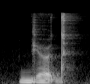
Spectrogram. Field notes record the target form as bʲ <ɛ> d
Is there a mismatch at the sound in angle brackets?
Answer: yes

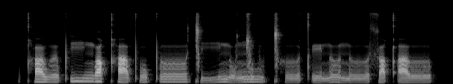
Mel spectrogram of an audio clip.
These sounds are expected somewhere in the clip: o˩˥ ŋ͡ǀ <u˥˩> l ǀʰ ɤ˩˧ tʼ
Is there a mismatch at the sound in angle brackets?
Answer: no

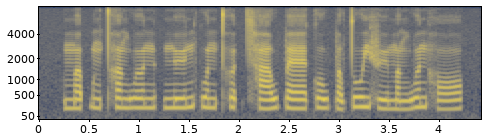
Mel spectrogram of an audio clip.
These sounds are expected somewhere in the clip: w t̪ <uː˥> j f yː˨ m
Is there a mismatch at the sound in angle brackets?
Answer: no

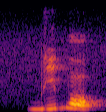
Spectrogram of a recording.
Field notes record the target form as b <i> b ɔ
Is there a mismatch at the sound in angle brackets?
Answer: no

